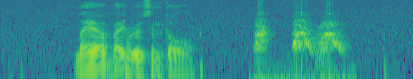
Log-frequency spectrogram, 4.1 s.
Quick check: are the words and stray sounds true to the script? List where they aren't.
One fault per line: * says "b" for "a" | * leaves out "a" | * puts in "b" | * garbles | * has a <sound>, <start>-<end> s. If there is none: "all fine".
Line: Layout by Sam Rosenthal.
* leaves out "Sam"
* has a bark, 2.5-3.6 s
